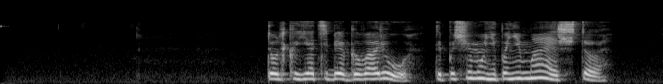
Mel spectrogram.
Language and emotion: Russian, angry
